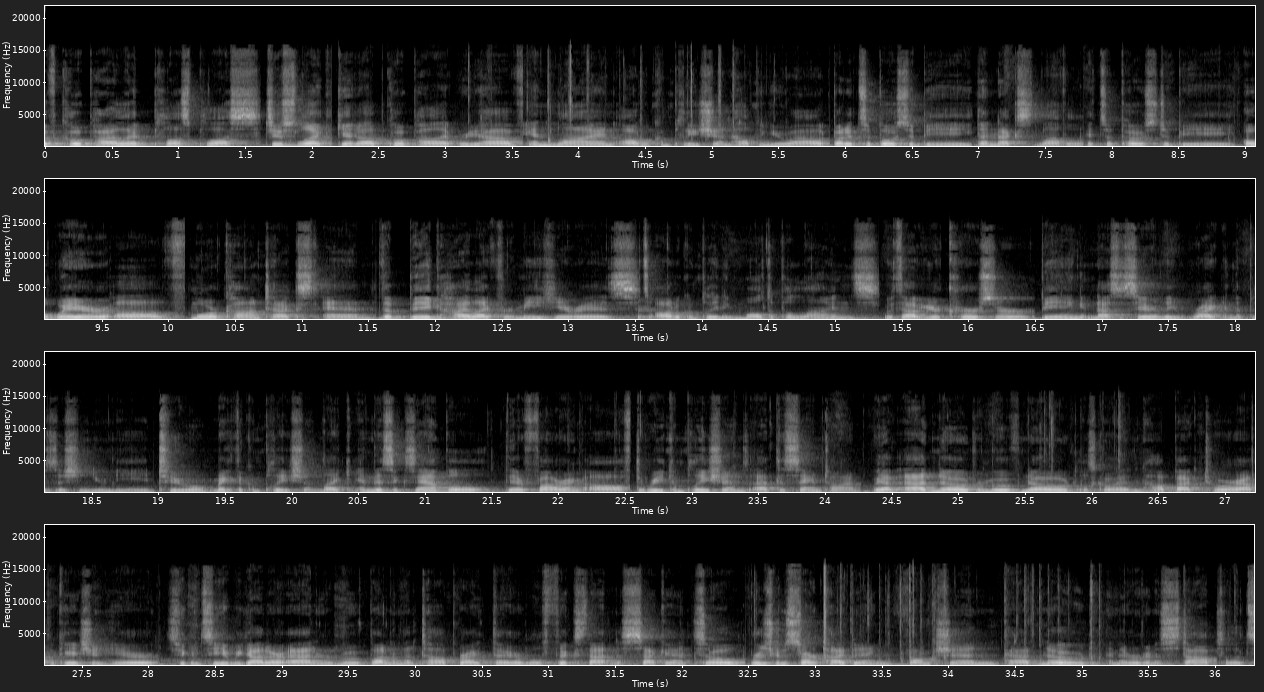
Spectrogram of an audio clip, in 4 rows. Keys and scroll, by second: 3.9 shift+3, 5.0 BackSpace, 5.2 BackSpace, 26.1 shift+super+[, 33.2-36.0 typing, 36.0 Escape, 36.0 Tab.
